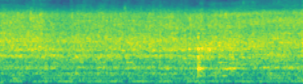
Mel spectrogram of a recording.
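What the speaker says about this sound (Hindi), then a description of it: "इसे अच्छे से पेस्ट को भूनते हैं" Tomato paste frying in a pan over a high flame, a steady close sizzle with faint stirring and no talk.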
